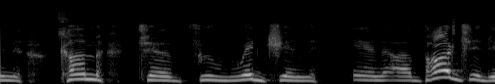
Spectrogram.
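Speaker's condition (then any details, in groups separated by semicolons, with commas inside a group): Cerebral palsy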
